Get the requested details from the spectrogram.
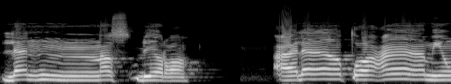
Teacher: طا کو منہ بھر کے پڑھنا ہے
